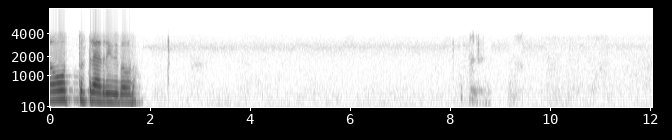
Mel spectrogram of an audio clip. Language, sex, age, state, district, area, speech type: Dogri, female, 30-45, Jammu and Kashmir, Udhampur, rural, conversation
